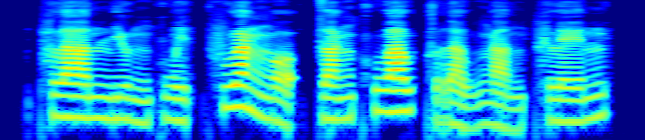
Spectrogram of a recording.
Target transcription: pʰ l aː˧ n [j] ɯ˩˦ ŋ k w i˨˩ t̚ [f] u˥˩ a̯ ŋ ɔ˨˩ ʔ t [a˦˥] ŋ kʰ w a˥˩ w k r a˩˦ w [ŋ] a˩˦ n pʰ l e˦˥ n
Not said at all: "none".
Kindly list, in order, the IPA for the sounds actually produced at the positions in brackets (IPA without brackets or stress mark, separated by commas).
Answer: j, f, a˦˥, ŋ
